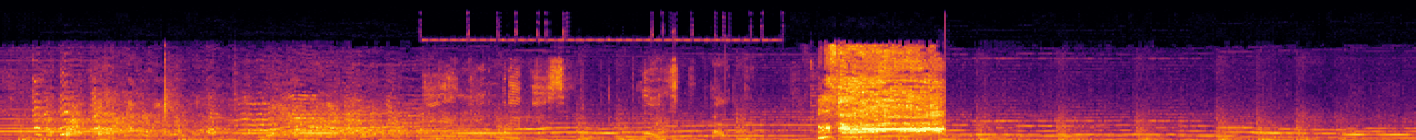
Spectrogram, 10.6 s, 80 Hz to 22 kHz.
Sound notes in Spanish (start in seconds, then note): 1.6 risas enlatadas; 6.1 se ríe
